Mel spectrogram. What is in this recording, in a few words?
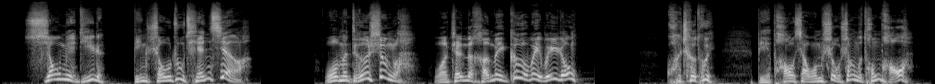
chinese mandarin video games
